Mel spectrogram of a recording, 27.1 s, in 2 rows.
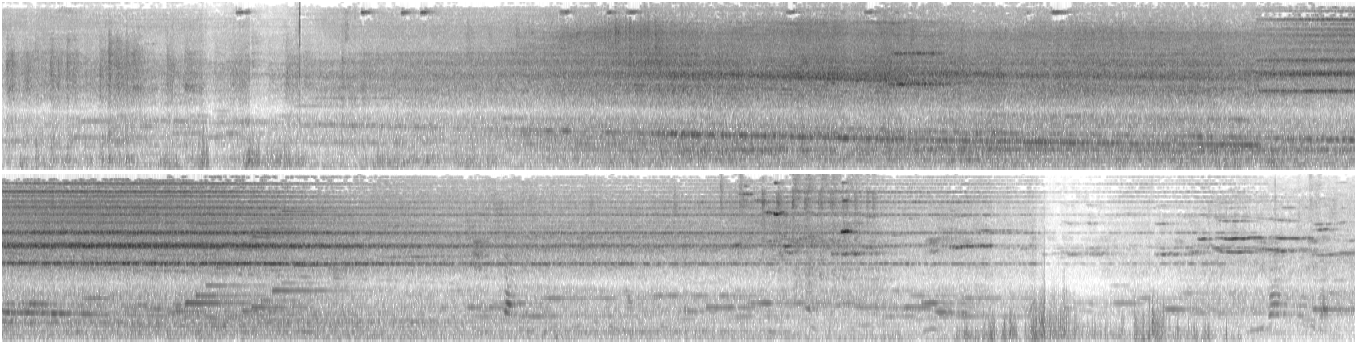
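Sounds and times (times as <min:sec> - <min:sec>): high squealing tones: 0:13.0 - 0:27.0.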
